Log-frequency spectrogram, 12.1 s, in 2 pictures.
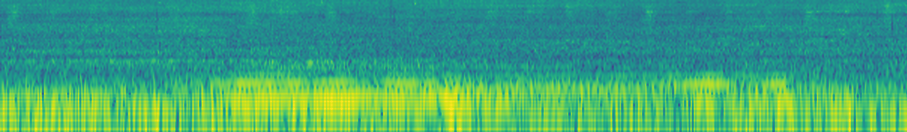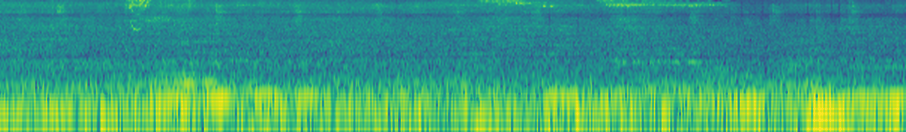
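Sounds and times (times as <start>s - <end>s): car engines at low revs: 0.0s - 12.0s.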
